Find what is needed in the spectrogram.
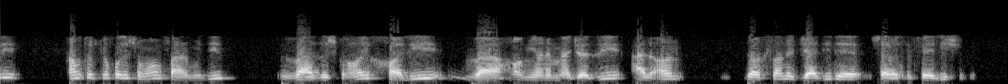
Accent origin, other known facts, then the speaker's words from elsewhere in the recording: Iran; ما ایرانی هستیم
